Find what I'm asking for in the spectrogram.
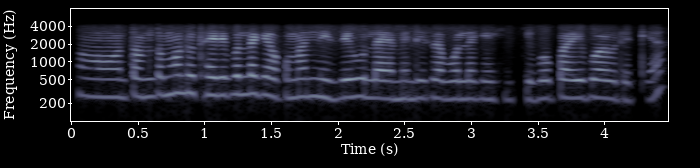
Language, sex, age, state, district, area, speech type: Assamese, female, 18-30, Assam, Lakhimpur, rural, conversation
